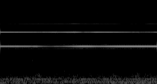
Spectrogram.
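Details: Fire alarm pull station activated during home system test 16 with SK2 panel acting up (no resistor, no batteries), washing machine running nearby; continuous piercing high-pitched tone, steady and unbroken, the fire alarm sounding.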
